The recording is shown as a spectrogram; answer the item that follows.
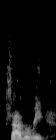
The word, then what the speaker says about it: Savarese: Miss Liz yep and my name is pronounced Savar savarie and I even asked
